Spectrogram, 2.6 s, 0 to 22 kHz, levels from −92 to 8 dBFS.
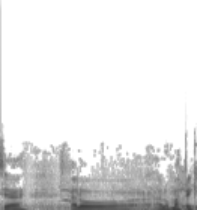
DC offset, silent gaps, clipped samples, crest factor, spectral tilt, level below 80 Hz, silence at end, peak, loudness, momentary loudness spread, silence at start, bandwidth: under 0.1%; none; under 0.1%; 16 dB; -7 dB/octave; -60 dBFS; 0 s; -8 dBFS; -25 LUFS; 15 LU; 0 s; 8 kHz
